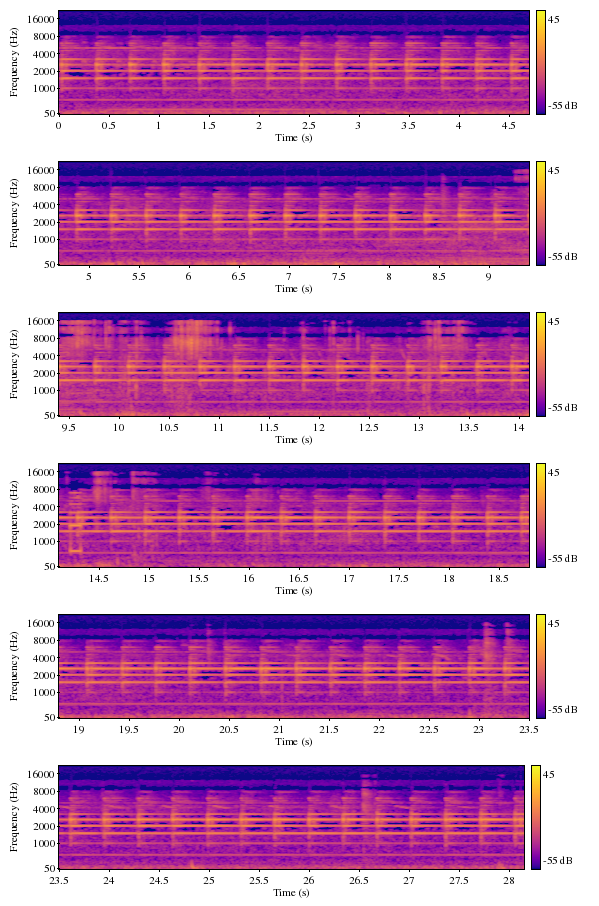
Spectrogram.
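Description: Loaded freight train of tank cars rolling past: a steady low rumble and rattle of wheels on rail with a fast patter of faint clicks, over several steady high ringing tones.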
